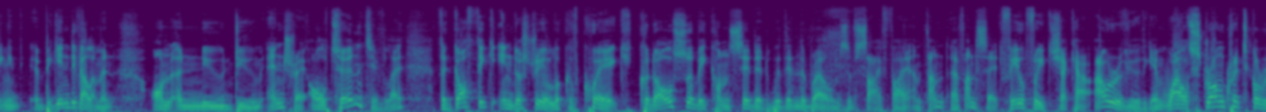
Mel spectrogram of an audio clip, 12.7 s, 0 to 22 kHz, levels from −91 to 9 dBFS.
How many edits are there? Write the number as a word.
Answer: two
